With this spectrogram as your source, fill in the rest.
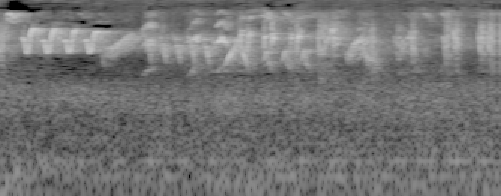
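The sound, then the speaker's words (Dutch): A Eurasian reed warbler sings together with a common redstart in a vegetable garden in Laren, Gelderland, giving continuous high chattering chirps and trills without pause over a soft, steady background hiss. “Annemarie Beumer hoort in haar moestuin in Laren, Gelderland, een kleine karikiet in samenzang met een gekraagde roodstaart. En een haan.”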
